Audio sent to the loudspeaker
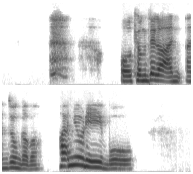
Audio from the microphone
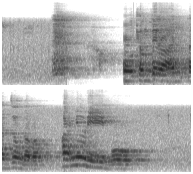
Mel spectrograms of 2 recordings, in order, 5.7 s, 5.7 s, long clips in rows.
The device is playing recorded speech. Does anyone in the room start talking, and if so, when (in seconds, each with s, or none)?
none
